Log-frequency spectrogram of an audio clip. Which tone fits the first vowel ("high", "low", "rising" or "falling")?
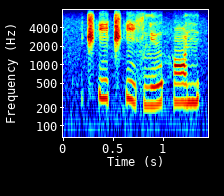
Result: high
